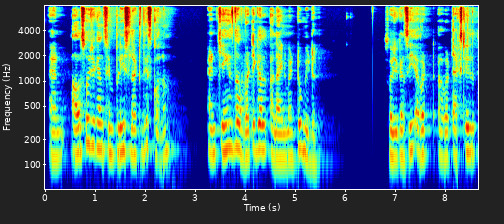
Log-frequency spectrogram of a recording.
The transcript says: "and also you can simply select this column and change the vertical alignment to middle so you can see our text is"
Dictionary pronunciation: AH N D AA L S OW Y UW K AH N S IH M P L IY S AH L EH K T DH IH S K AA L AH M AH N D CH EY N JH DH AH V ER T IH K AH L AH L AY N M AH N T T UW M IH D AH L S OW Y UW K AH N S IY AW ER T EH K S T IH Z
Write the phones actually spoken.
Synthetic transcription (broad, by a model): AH N D AA L S OW Y UW K AH N S IH M P L IY S L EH T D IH S K AA L AH M AH N D CH EY N JH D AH V ER T IH K AH L AH L AY N M AH N T T UW M IH D AH L S OW Y UW K AH N S IY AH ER T EH K S T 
